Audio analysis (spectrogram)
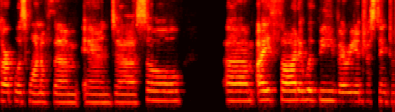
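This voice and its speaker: A woman with a slight Spanish accent, at a moderate pace with fairly even intonation, in a very clean recording with a silent background. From Peru. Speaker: magazine publisher. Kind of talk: presentation. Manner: hesitant fillers.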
